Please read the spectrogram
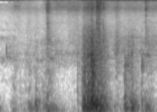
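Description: A person dropping backwards onto a mattress: one thump about halfway through.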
